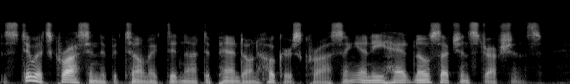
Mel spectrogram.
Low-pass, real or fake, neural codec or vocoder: 7.2 kHz; fake; codec, 24 kHz, 0.9 kbps, WavTokenizer, medium speech release version 2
